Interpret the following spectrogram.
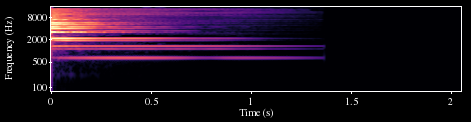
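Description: Notification-bell ding of a subscribe-button animation: a single bright bell strike ringing in several steady tones. It fades and then cuts off suddenly about a second and a half in.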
